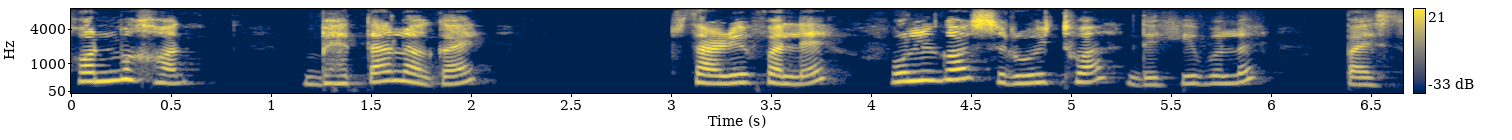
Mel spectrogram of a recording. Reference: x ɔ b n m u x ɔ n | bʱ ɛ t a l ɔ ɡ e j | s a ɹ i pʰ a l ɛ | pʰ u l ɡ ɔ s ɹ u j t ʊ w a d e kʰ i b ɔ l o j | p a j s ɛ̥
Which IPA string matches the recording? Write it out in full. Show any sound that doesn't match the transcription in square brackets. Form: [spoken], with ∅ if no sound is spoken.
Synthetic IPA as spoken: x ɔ [∅] n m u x ɔ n | bʱ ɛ t a l ɔ ɡ [a] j | s a ɹ i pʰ a l ɛ | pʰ u l ɡ ɔ s ɹ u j [tʰ] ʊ w a d e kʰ i b ɔ l o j | p a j s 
